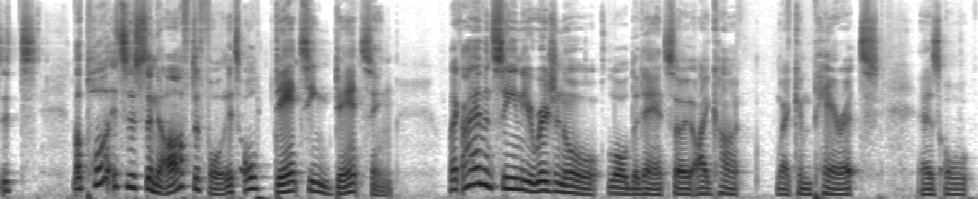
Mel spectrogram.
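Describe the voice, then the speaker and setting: A man giving a casual, unscripted review in a halting, rambling way, often correcting himself mid-thought. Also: mid-range voice, a little mellow. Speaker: vlogger reviewing a stage show.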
